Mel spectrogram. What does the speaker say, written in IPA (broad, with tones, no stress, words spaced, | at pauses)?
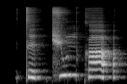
te˨˩k̚t͡ɕu˥˩n ka˥˩ʔ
